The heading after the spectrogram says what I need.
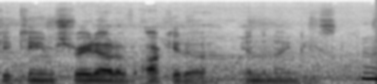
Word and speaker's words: Akira: Yeah, that's the Japanese way. That's how you'd hear it from a Japanese person, would be Akira.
